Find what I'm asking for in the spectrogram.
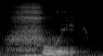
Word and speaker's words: fui: I said, eu fui. Como se escreve fui? F-U-I.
